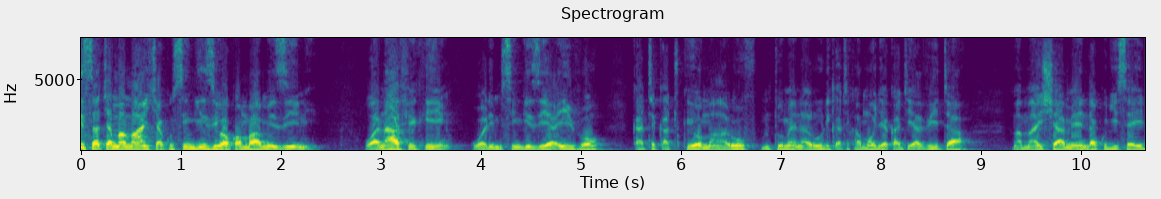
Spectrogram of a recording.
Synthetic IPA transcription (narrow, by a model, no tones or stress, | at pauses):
isat͡ʃamamaiʃakusiŋɡiziwakwambaamɛzinḭ | wanafikiwalim̩siŋɡiziahivɔ | katikatu̥kiɔmaːɾufu̥m̩tumɛanaɾuɗikati̥kamɔʄakatijavita | mamaiʃaːmɛɛndakuʄisaiɗ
